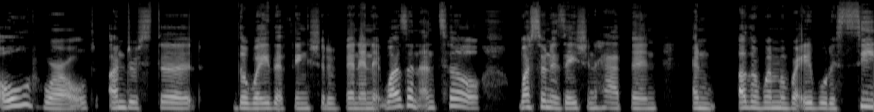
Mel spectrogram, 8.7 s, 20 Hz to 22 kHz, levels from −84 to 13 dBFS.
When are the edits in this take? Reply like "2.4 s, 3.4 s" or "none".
1.0 s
